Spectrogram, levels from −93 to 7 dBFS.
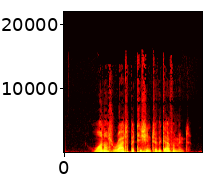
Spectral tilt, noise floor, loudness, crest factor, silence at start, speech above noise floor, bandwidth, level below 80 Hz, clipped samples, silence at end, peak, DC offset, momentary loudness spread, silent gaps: -8 dB/octave; -68 dBFS; -20 LUFS; 18 dB; 0.6 s; 50 dB; 15 kHz; -32 dBFS; under 0.1%; 0.4 s; -2 dBFS; under 0.1%; 10 LU; none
